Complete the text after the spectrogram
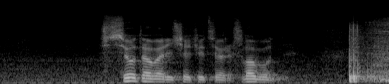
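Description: An elderly man speaks slowly and quietly, close by.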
